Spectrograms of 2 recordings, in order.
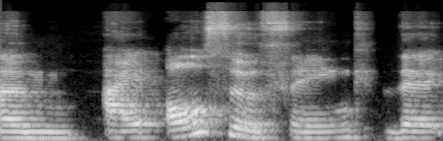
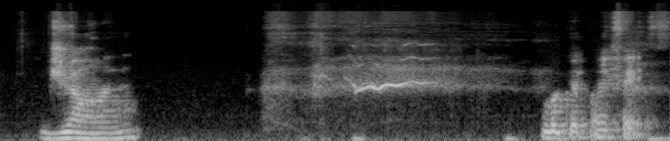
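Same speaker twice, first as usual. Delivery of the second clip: very quiet, hushed, serious motherly voice; 12 dB quieter than usual. Asked to demonstrate the mom voice: deeper, much quieter mom voice. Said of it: "it's deeper than, and it's actually much quieter".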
